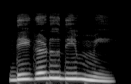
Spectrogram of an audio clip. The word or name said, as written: ದಿಗಡುದಿಮ್ಮಿ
